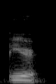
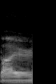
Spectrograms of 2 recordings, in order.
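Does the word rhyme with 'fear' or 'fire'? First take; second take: fear; fire. First: The word rhymes with 'fear'. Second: The word rhymes with 'fire'. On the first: The speaker calls it right. "it's beer" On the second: The speaker calls it wrong. "It's not buyer"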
